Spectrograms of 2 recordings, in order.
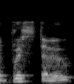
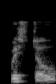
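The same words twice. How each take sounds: First: BRISTOW ending on a plain "oh"; BRISTOW, the original open ending; L-less BRISTOW. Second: BRISTOL with an L closing the "oh"; BRISTOL, local L tacked on the end; added Bristolian L. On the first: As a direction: say "Bristow" with no L at all. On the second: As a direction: finish "Bristol" on a clear L. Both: Shown as a demonstration. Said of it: "Bristolians add an L".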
